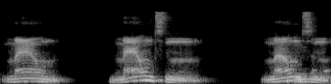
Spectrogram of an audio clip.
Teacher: বাট এটা টেইন উচ্চারণ হবে না, এটা নন স্ট্রেস থাকবে আর কি, স্ট্রেস পড়বে না এখানে, এই জায়গায় স্ট্রেস পড়বে।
